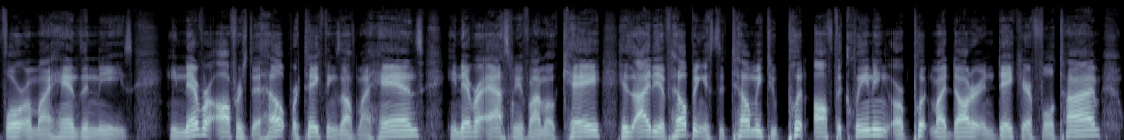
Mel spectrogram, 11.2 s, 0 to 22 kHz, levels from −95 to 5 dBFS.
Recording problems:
none

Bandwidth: 17 kHz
